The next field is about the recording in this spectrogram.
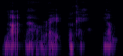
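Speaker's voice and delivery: very soft, under the breath; hushed self-talk. Acted. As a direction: murmur it privately to yourself. Character murmurs to herself at amulet.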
